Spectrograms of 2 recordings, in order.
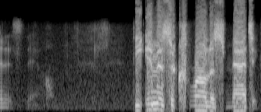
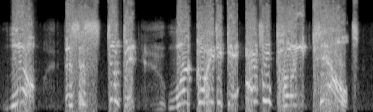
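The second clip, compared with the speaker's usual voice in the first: protesting cry. Acted. Trixie protests, stop this madness.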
